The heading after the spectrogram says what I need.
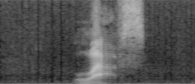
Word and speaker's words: Laughs: Laugh ends in the sound f. F is also voiceless. Laughs.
